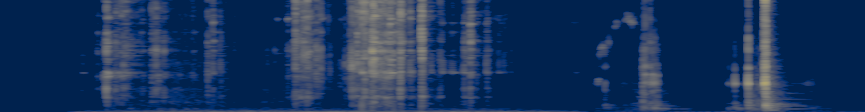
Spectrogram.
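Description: Keys jangle and clink in a cluster of bright metallic rattles, followed by a few sharper clicks and taps like a key working a lock, unlocking the door of a café, with no talking.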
